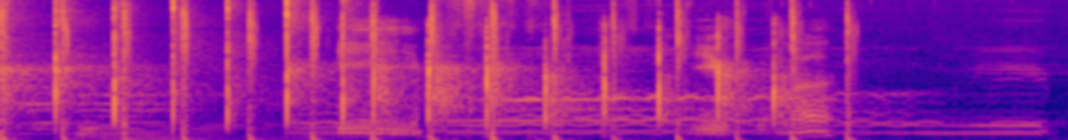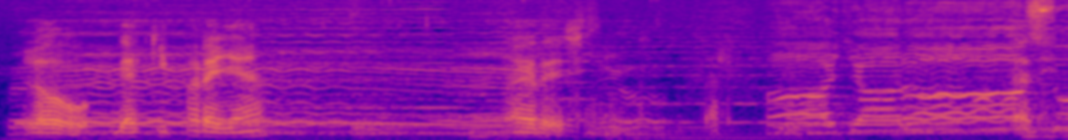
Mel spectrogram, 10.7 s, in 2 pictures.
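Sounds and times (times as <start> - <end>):
hand claps in rhythm: 0.0 - 4.4
speech: 6.3 - 6.8, 7.9 - 10.6.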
